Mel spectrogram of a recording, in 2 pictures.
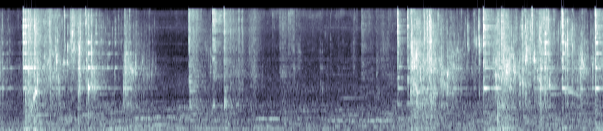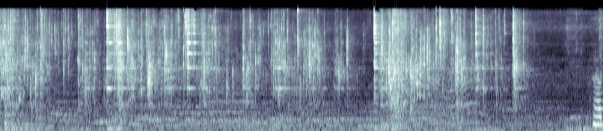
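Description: Ice cubes clink and rattle against a glass bowl as a spoon stirs them in water.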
